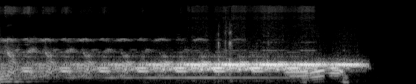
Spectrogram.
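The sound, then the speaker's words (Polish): A voice drenched in delay and reverb effects, its sustained tones smearing into a washy, echoing tail before cutting off abruptly; fairly loud, with no clear words. “Najnowsze technologie jamańskie, drodzy Państwo, wkradły się, czyli delaye, kamery pogłosowe.”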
